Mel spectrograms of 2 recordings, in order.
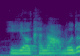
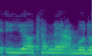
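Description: First: نعبد said as "na'budu"; standard vowel. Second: نعبد said as "ne'budu"; dialect vowel. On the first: Teacher shows the form truly revealed, نعبد as "na'budu". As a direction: open the first vowel of نعبد to a. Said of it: "نازل شده". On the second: Teacher shows the form not revealed, نعبد as "ne'budu". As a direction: say نعبد with an e in the first syllable. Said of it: "نه اینکه ایاک نعبد نازل شده". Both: Shown as a demonstration.

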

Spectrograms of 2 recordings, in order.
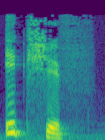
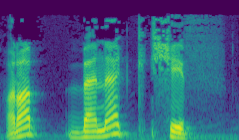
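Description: First: اکشف said alone, opening with a clear e sound; start with kasra. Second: ربنا اکشف said very slowly, with اکشف joined to ربنا; joined recitation. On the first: (اکشف را با کسره در ابتدا بخوانید) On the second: (ربنا اکشف را آهسته و پیوسته بخوانید) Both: Shown as a demonstration. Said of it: "باید بخونیم".

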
